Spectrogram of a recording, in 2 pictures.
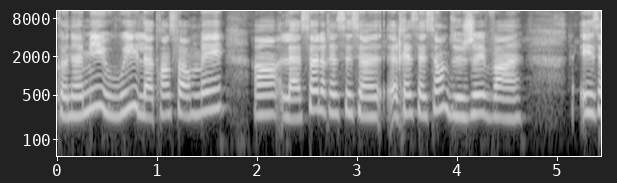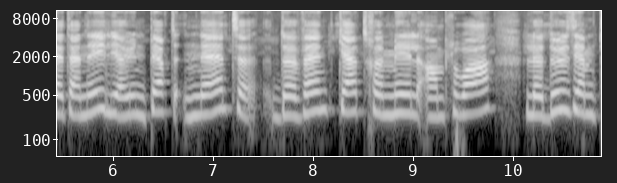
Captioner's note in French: voix de l'interprète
